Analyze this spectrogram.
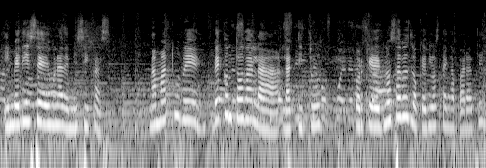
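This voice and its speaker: High-voiced older woman telling her story. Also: moderate pace, over music. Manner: chatty, acts out remembered dialogue. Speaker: church member giving testimony. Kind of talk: personal testimony to a congregation.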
